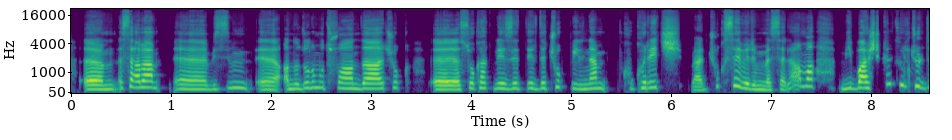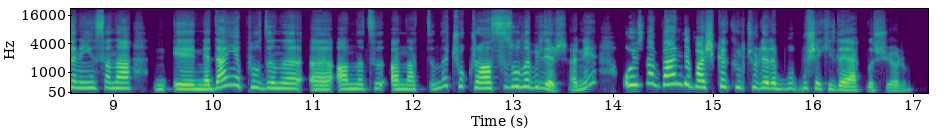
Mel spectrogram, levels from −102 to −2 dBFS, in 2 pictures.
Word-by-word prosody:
ııı, 205 0 +9
mesela 270 +1 +2
ben, 290 -2 +6 0.2
ııı, 200 -1 0
bizim, 210 +7 -8 0.3
ııı, 185 -1 +1
Anadolu 225 +6 -3
mutfağında 240 -3 +3
çok, 270 +2 -13 0.3
ııı, 190 0 +7
sokak 245 +3 -4
lezzetlerinde 245 0 -3
çok 305 +1 -8
bilinen 230 +2 -1 0.2
kokoreç. 265 +5 -2
Ben 160 +2 -2
çok 340 - -12
severim 235 - +1
mesela 175 -1 -4
ama 340 0 +1 0.3
bir 230 +2 -5
başka 270 - +5
kültürden 345 -7 -1
insana, 260 -1 0 0.4
iii, 210 -1 +2
neden 205 +11 +4
yapıldığını, 260 - -2
ııı, 195 0 +1
anlatı 215 +2 -2
anlattığında 210 - -3
çok 320 -5 -7
rahatsız 260 +5 +3
olabilir, 325 - 0
hani. - - -5 0.3
O 400 - +2
yüzden 405 0 0
ben 435 +1 +5
de - - -14
başka 310 +1 +3
kültürlere 285 -4 -1
bu 245 -1 -12
bu 255 - -6
şekilde 215 -6 -3
yaklaşıyorum. 160 -1 -3
245 Hz, 155 wpm, -23 LUFS, 210-285 Hz, 0.4 s, ııı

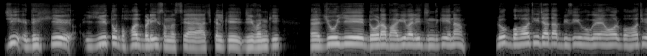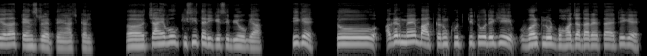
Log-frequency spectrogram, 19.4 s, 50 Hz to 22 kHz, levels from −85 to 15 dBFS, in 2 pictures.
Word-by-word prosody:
जी, 210 +5 0
देखिए 165 +5 +3 0.2
ये 155 +7 0
तो 200 - +7
बहुत 165 +1 +1
बड़ी 160 +2 +4
समस्या 140 -2 -2
है 130 -1 +1
आजकल 130 +3 -2
के 145 0 +1
जीवन 140 +1 +2
की 160 +3 -4 0.4
अ, 150 0 +3
जो 185 +7 +5
ये 195 0 +7
दौड़ा-भागी 165 0 +4
वाली 175 -1 +4
ज़िंदगी 165 +2 -5
है - - 0
ना, 180 -2 -3 0.5
लोग 195 -1 +2
बहुत 190 +3 +3
ही 215 - -1
ज़्यादा 195 -1 +3
बिज़ी 175 +1 -7
हो 180 -2 -3
गए 180 +1 0
हैं 180 - -1
और 175 +1 0
बहुत 165 +2 -3
ही 190 - -3
ज़्यादा 180 0 +1
टेंस्ड 155 -1 -4
रहते 135 -3 -4
हैं 130 -1 -6
आजकल। 125 0 -9 0.6
अ, 155 +1 +1
चाहे 195 +5 -1
वो 220 +2 -2
किसी 200 +4 -6
तरीक़े 180 -4 -2
से 165 0 -8
भी 150 0 -6
हो 145 -2 -2
गया। 135 -2 -4 0.5
ठीक 210 0 -5
है? 195 -6 0 0.4
तो 190 -1 +1
अगर 230 +8 +1
मैं 235 +1 0
बात 185 -4 +1
करूँ 190 +1 -4
खुद 200 -1 -7
की 210 - -6
तो 210 +2 -1
देखिए 200 0 -1
वर्क 180 +6 -1
लोड 190 -2 +1
बहुत 165 +1 -2
ज़्यादा 170 -1 0
रहता 165 0 -4
है, 160 -1 -4
ठीक 190 +3 -6
है? 170 -6 -3
175 Hz, 200 wpm, -23 LUFS, 155-190 Hz, 0.6 s, तो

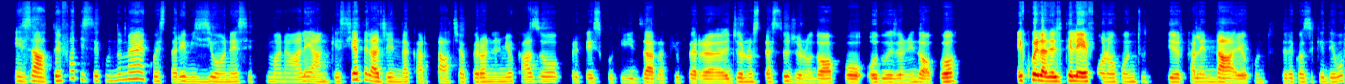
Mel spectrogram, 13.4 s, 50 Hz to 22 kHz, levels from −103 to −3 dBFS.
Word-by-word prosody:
Esatto, 200 0 +1
infatti 280 +6 -7
secondo 230 +2 -11
me 310 0 -1
questa 210 -2 -9
revisione 190 -2 -6
settimanale, 195 0 -10
anche 185 0 -6
sia 190 +10 +1
dell'agenda 195 -7 -1
cartacea, 185 0 -9
però 185 +2 -3
nel 190 0 -9
mio 195 +1 -7
caso 200 +1 -7
preferisco 175 -3 -12
utilizzarla 170 0 -4
più 185 +2 -17
per 165 -3 -4 0.3
il 160 - -5
giorno 180 +1 -4
stesso, 180 +2 -10
il 210 - -4
giorno 165 -2 -8
dopo 165 0 0
o 170 - -1
2 165 0 -4
giorni 170 +2 -7
dopo. 185 +4 +2 0.5
E 225 - +2
quella 230 -2 +11
del 200 0 +6
telefono, 195 -4 +7
con 185 0 -9
tutti 195 -1 -15
il 180 - -2
calendario, 175 -2 +2
con 180 +1 -19
tutte 175 -1 -16
le 180 - -6
cose 180 +1 -10
che 190 - -10
devo 185 +5 -6
190 Hz, 190 wpm, -24 LUFS, 175-200 Hz, 0.5 s, quella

